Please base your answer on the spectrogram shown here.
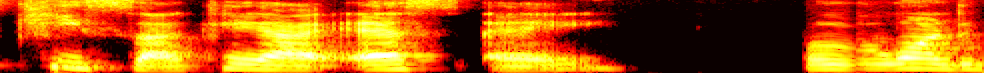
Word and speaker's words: KISA: The actual word is KISA, K-I-S-A.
